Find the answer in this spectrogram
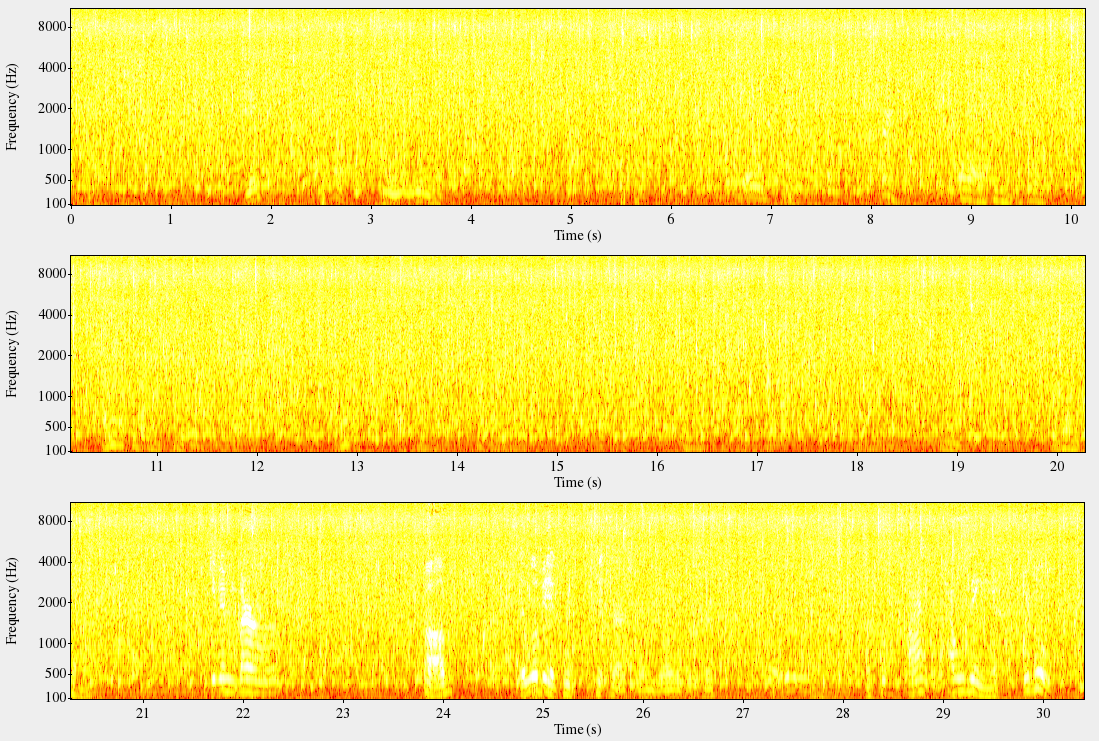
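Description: Small woodland stream running steadily around fallen logs and branches, a constant trickling rush. A few brief louder sounds break in about two-thirds of the way through and again near the end.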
